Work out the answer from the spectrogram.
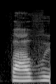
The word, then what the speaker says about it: Vav: Vav 라서 'v' 소리 가 나게 된 거 예요 . 예 . 그래서 Vav 도 모음 으로 사용 됩니다 .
